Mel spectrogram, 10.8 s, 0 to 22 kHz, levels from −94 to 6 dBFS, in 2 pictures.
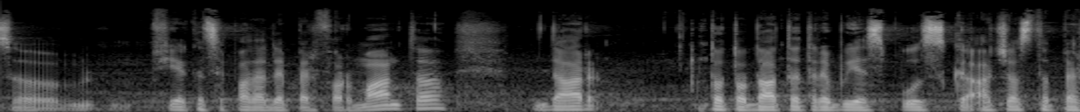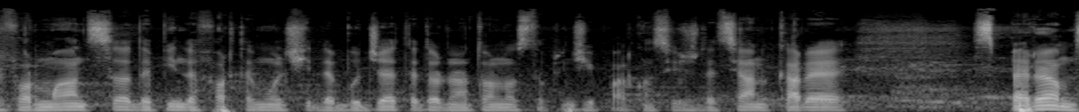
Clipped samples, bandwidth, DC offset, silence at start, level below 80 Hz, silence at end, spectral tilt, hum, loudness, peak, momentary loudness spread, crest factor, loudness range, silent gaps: under 0.1%; 16 kHz; under 0.1%; 0 s; -44 dBFS; 0 s; -3.5 dB/octave; none; -29 LUFS; -8 dBFS; 16 LU; 22 dB; 7 LU; none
